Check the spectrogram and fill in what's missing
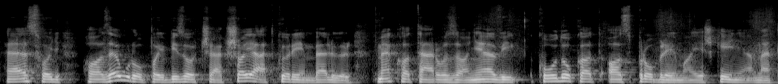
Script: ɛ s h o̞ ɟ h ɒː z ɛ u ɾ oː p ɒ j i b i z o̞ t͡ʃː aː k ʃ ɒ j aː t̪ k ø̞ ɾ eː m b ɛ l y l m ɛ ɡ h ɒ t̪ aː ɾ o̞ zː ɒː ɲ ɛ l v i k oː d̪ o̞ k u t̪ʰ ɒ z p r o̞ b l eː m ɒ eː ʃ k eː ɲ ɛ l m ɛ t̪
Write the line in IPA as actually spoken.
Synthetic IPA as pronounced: ɛ s h o̞ ɟ h ɒː z ɛ u ɾ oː p ɒ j i b i z o̞ t͡ʃː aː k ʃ ɒ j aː t̪ k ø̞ ɾ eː m b ɛ l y l m ɛ k h ɒ t̪ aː ɾ o̞ zː ɒː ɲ ɛ l v i k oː d̪ o̞ k ɒ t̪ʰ ɒ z p r o̞ b l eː m ɒ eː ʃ k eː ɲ ɛ l m ɛ t̪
